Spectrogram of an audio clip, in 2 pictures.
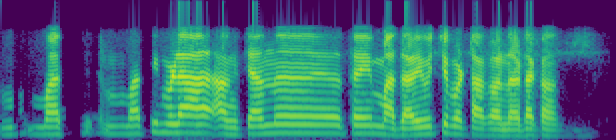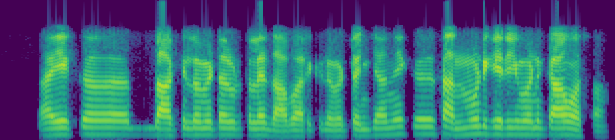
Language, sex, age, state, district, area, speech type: Goan Konkani, male, 45-60, Goa, Canacona, rural, conversation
